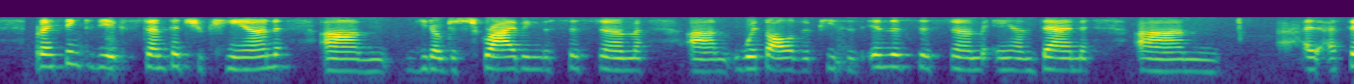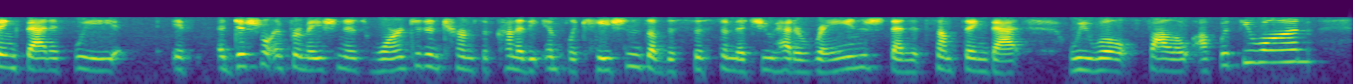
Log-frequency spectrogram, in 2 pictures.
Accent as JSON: {"language": "English", "region": "Illinois", "country": "United States", "said": "Well, hello, I'm from Illinois as well, so it's nice to get a question from our friends and colleagues in Illinois."}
